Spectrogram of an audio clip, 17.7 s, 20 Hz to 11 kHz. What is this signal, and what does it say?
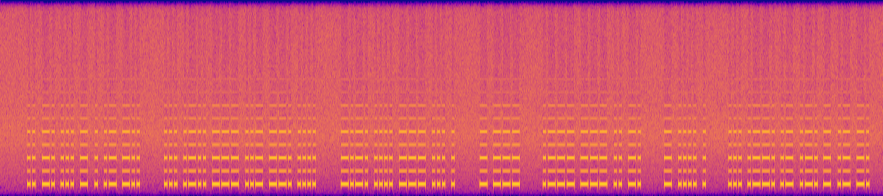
Morse code, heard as a keyed tone, hand-sent with a paddle, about 24 wpm, 730 Hz. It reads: INSTEAD SLOUGH CHOSE TO JOIN THE SPARTAN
